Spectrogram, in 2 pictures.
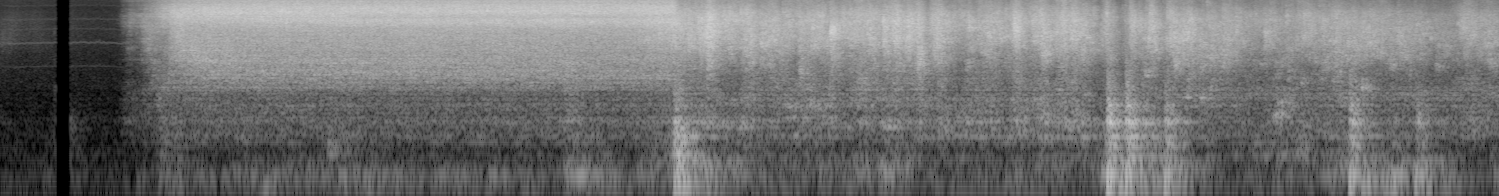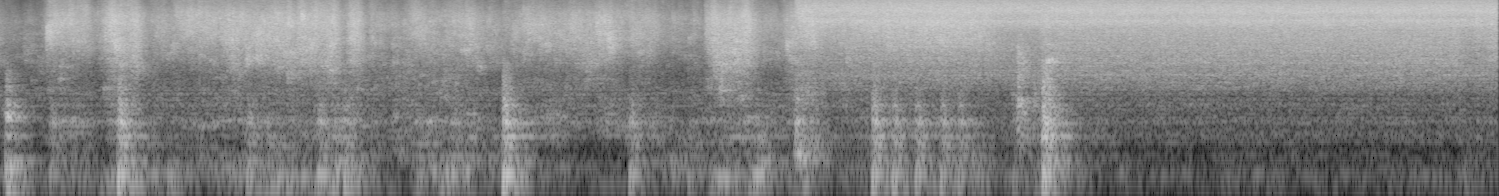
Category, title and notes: Soundscapes > Indoors
You can hear someone running a bath, that is, filling a bathtub with water. Microphones were placed in the hallway outside the bathroom to capture more ambient sound, and only one microphone was placed directly in the bathroom. This is the Single Track from the Mic that was outside the Bathroom in the floor, to generate more "Room-Tone". However there are the other single tracks and a Mixed-Version although available.
bathroom, running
